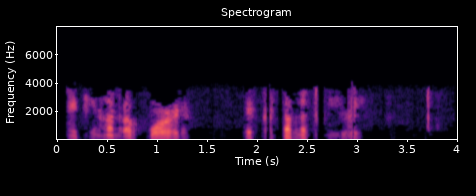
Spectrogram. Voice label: Sheriffs Office, scanner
